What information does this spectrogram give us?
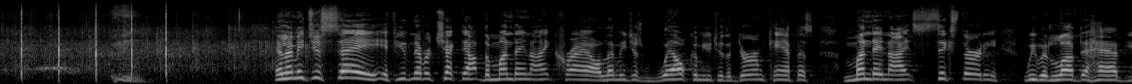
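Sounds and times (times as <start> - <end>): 
audience applause: 0.0 - 3.1
speech: 1.1 - 1.5, 2.8 - 11.3.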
